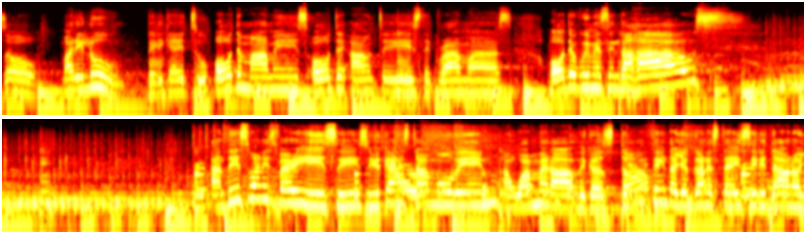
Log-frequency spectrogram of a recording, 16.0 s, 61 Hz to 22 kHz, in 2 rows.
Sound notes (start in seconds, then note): 7.6 audience cheering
